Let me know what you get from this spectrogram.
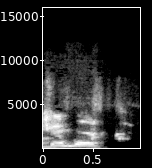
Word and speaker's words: Shamgar: Shamgar.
